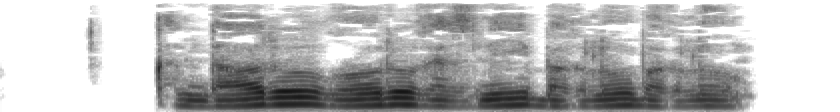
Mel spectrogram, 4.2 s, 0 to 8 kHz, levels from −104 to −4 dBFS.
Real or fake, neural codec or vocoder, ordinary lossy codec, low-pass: real; none; MP3, 32 kbps; 7.2 kHz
